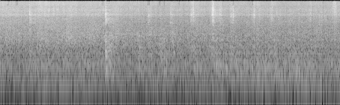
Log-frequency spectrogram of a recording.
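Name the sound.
stirring masala in a pan over high flame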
